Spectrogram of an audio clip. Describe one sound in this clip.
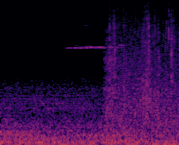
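Water rumbles, low and muffled, as if heard from underwater.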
